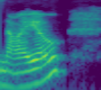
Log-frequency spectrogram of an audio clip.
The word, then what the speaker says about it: Ngaio: And just so those of your listeners who are watching will be able to make sense of my name, the easy way to pronounce it is Ngaio.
